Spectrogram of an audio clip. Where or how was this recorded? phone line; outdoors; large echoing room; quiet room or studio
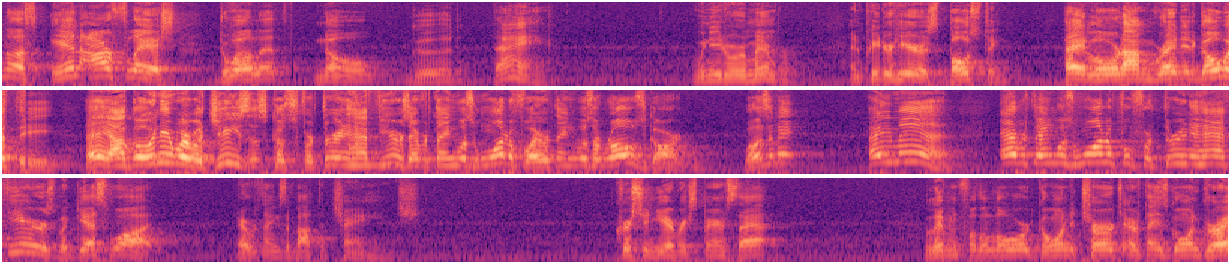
large echoing room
